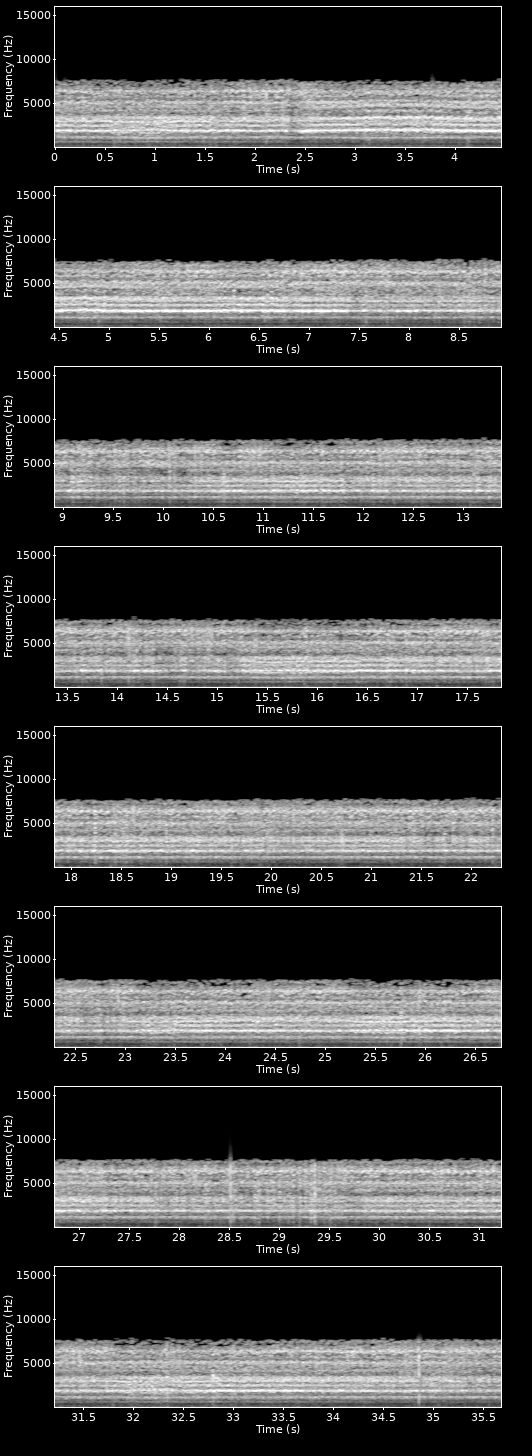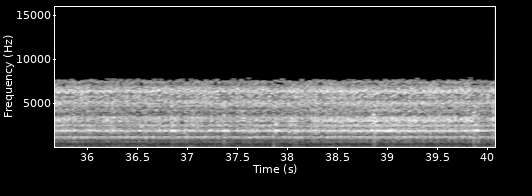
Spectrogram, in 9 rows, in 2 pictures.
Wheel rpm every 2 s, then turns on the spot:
160, 160, 160, 160, 170, 160, 160, 160, 160, 160, 160, 160, 160, 160, 160, 160, 170, 160, 160, 160.
none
